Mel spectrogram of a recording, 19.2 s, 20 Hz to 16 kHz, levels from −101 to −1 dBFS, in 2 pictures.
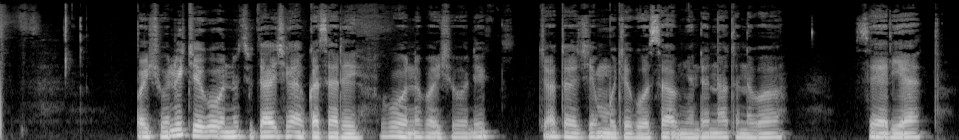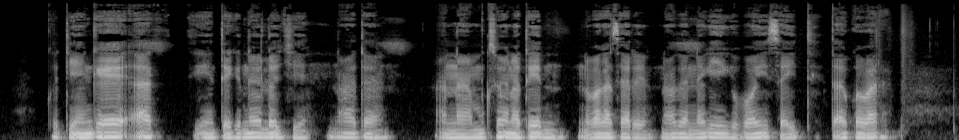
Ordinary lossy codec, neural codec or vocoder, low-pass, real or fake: MP3, 64 kbps; vocoder, 44.1 kHz, 128 mel bands every 256 samples, BigVGAN v2; 14.4 kHz; fake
